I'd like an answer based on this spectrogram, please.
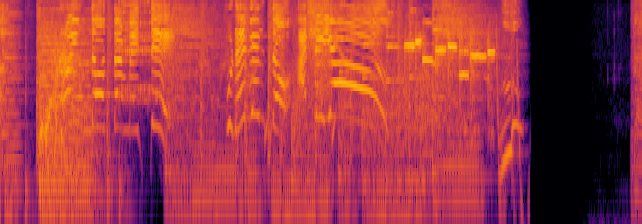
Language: Japanese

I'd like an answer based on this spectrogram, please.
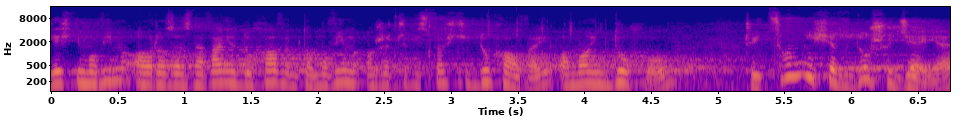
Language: Polish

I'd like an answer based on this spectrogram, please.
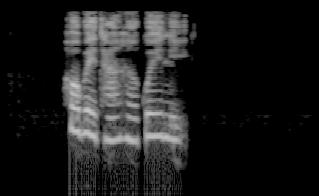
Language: Chinese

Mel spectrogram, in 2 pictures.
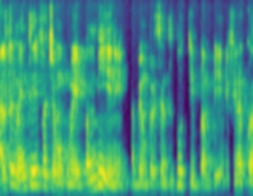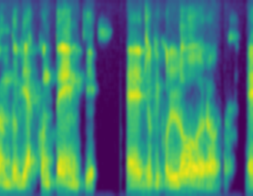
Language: Italian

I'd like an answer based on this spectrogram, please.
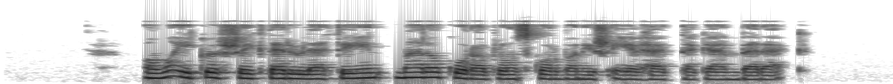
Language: Hungarian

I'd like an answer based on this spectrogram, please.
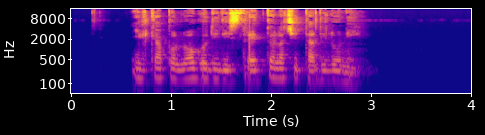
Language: Italian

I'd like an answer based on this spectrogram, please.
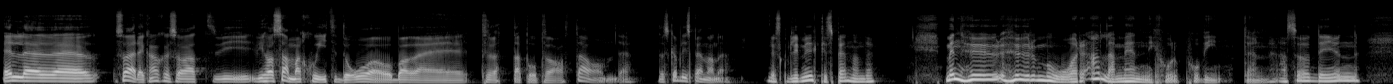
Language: Swedish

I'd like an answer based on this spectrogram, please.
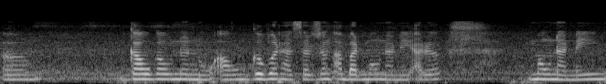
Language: Bodo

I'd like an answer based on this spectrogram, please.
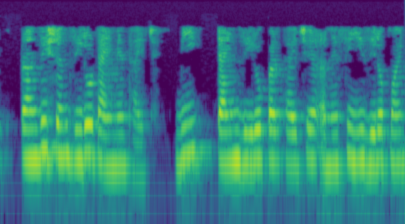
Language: Gujarati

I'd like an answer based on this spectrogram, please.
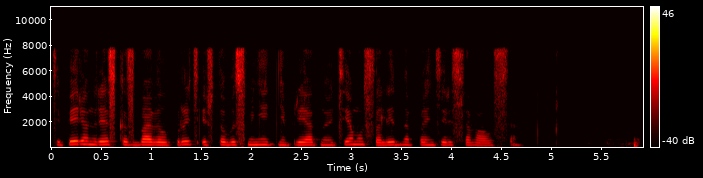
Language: Russian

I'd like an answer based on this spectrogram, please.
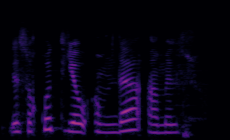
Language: Pashto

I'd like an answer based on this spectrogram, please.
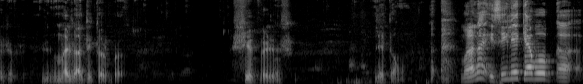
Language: Urdu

